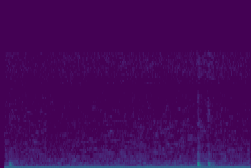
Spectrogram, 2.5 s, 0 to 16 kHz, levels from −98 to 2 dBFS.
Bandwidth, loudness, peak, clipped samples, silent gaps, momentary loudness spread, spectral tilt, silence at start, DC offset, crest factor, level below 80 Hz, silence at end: 11 kHz; -66 LUFS; -44 dBFS; under 0.1%; none; 5 LU; -6.5 dB/octave; 0.05 s; under 0.1%; 22 dB; -80 dBFS; 0 s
